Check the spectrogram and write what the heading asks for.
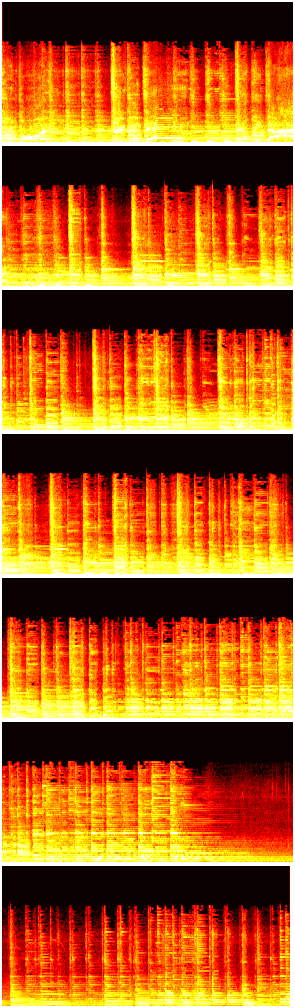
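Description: Solo acoustic guitar playing an instrumental break of a folk song, with steady picked and strummed chords. A held sung note trails off in the first few seconds, and the playing softens briefly near the end.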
